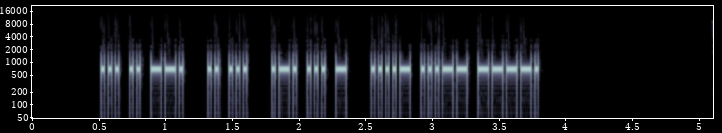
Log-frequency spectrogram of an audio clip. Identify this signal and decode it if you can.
Morse code, heard as a keyed tone, about 44 wpm, 700 Hz. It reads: SIG IS RST 439
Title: Common QSO Phrases 45wpm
